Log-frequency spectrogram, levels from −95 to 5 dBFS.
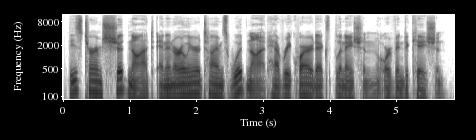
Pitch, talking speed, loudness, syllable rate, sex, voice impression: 90 Hz, 155 wpm, -19 LUFS, 4.7 syllables/s, male, masculine, adult-like, tensed, slightly powerful, clear, fluent, cool, intellectual, calm, slightly mature, wild, slightly lively, slightly modest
